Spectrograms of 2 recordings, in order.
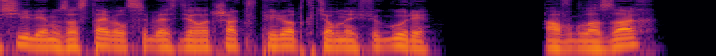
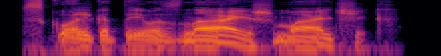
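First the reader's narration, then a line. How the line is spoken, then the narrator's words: Hoarse laughing woman. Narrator (Russian): Незнакомка зашлась хриплым смехом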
